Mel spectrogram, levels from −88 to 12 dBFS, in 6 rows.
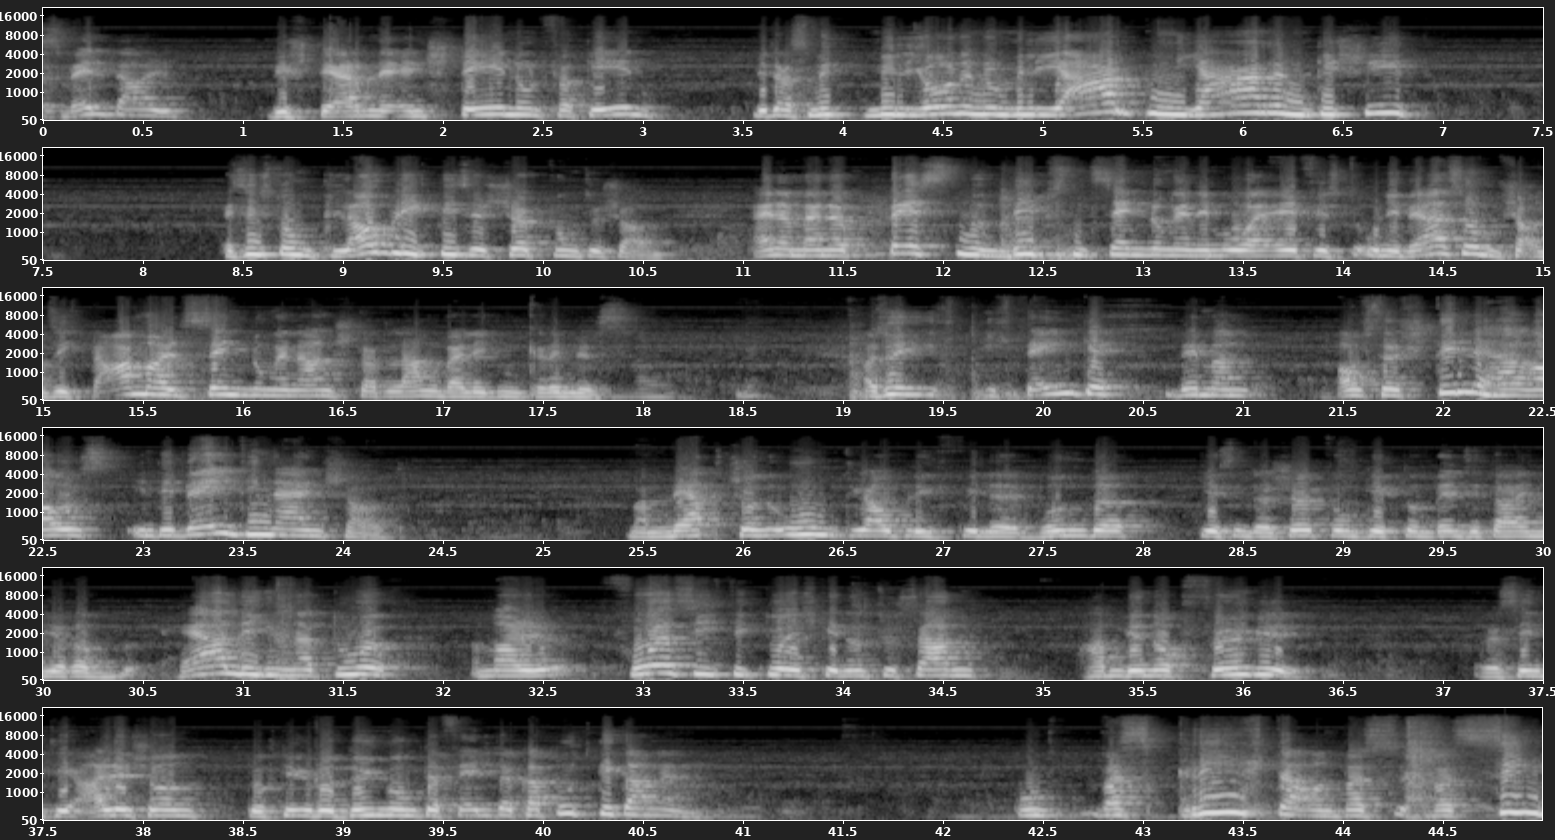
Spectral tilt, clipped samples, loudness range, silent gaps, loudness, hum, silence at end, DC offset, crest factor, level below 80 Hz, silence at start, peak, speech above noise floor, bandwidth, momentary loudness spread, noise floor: -6.5 dB/octave; under 0.1%; 5 LU; none; -13 LUFS; none; 0 s; under 0.1%; 14 dB; -48 dBFS; 0 s; 0 dBFS; 37 dB; 13.5 kHz; 10 LU; -49 dBFS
